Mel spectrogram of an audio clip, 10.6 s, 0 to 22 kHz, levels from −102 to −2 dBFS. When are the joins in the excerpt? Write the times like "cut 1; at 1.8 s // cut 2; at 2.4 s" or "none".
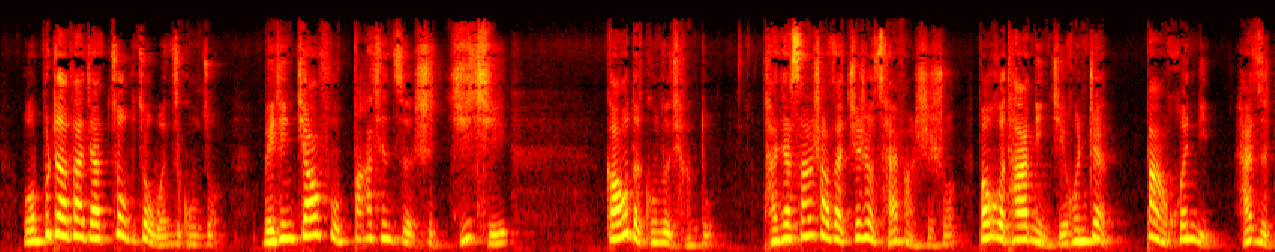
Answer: cut 1; at 8.1 s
